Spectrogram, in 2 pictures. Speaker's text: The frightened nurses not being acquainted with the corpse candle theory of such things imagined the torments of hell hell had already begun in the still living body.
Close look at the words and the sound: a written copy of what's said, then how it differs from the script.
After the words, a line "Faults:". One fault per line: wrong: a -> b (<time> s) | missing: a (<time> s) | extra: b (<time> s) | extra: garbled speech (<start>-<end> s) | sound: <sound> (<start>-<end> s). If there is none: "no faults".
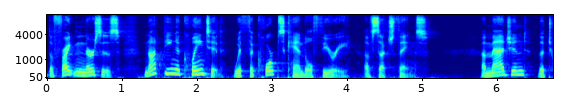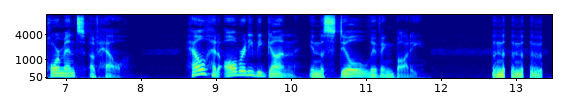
The frightened nurses not being acquainted with the corpse candle theory of such things imagined the torments of hell hell had already begun in the still living body.
Faults:
sound: laugh (12.7-13.4 s)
